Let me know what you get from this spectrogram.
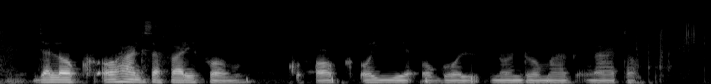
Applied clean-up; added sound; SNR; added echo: none; none; none; none.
